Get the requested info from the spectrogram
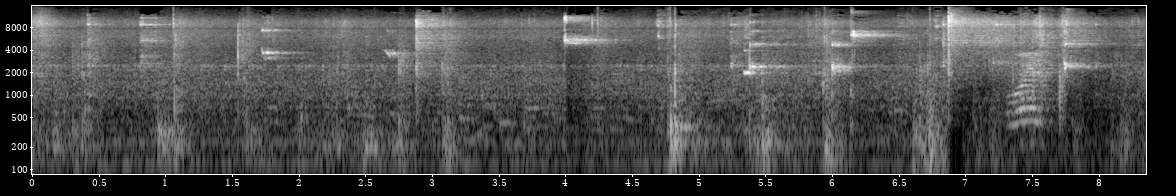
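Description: Steel longswords clashing in sparring: a series of sharp clanks, several with short high metallic rings, mixed with thuds of footwork on a wooden floor. A voice shouts briefly near the end.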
